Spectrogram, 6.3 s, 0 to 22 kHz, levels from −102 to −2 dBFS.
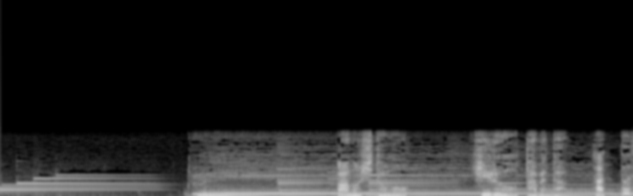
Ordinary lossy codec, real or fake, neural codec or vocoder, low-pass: none; real; none; 7.2 kHz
